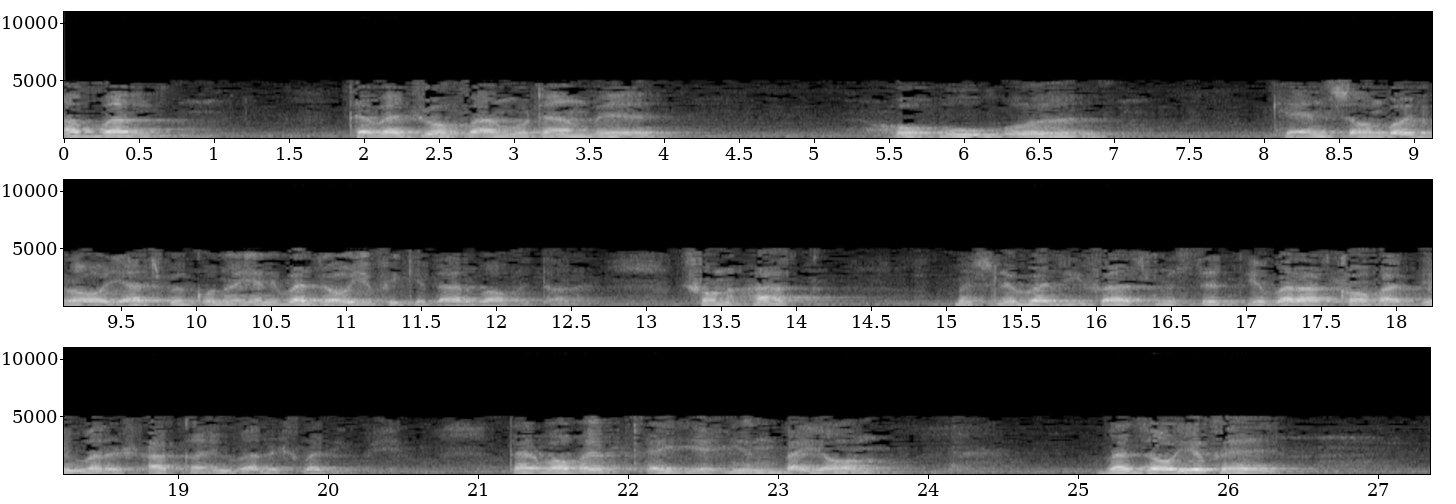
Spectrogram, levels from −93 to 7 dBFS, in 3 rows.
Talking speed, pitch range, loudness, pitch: 75 wpm, 170-190 Hz, -20 LUFS, 180 Hz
